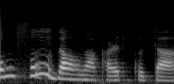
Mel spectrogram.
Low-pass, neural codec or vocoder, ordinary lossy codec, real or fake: 7.2 kHz; codec, 16 kHz, 0.5 kbps, FunCodec, trained on Chinese and English, 25 frames a second; none; fake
